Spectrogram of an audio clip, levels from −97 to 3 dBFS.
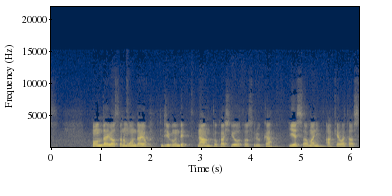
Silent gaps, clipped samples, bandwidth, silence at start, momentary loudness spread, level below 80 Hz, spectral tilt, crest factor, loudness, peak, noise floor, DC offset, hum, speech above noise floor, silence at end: none; under 0.1%; 8.8 kHz; 0 s; 8 LU; -72 dBFS; -6.5 dB/octave; 18 dB; -21 LUFS; -4 dBFS; -49 dBFS; under 0.1%; none; 27 dB; 0 s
